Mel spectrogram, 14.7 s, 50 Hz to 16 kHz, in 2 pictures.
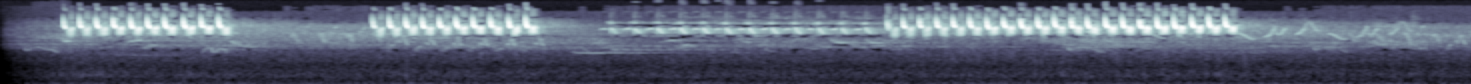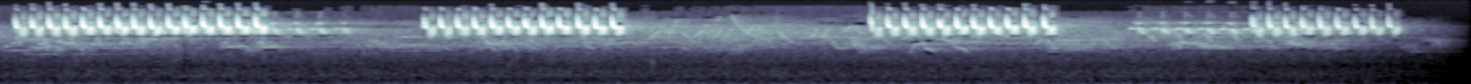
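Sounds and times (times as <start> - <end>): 
Chipping Sparrow rapid-fire dawn song: 0.0 - 14.6.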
